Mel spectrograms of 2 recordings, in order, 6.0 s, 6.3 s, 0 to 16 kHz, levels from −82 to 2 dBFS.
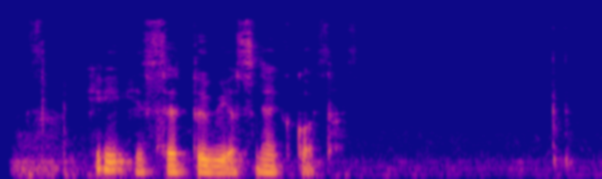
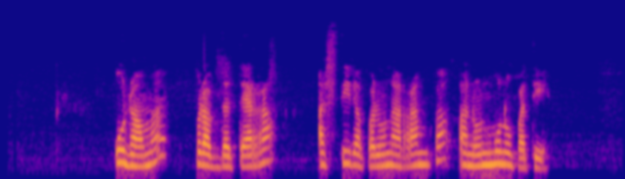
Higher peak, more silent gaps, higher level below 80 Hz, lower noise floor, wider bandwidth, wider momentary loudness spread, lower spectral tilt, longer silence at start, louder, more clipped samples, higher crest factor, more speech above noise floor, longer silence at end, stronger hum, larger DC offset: second, -6 dBFS vs -2 dBFS; neither; first, -46 dBFS vs -60 dBFS; about the same, -66 dBFS vs -65 dBFS; first, 11.5 kHz vs 8.8 kHz; first, 25 LU vs 8 LU; about the same, -7.5 dB/octave vs -7.5 dB/octave; second, 0.15 s vs 1.15 s; second, -25 LUFS vs -22 LUFS; neither; about the same, 22 dB vs 22 dB; about the same, 42 dB vs 44 dB; second, 0.45 s vs 0.8 s; neither; neither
